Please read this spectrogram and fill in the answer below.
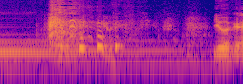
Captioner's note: laughs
